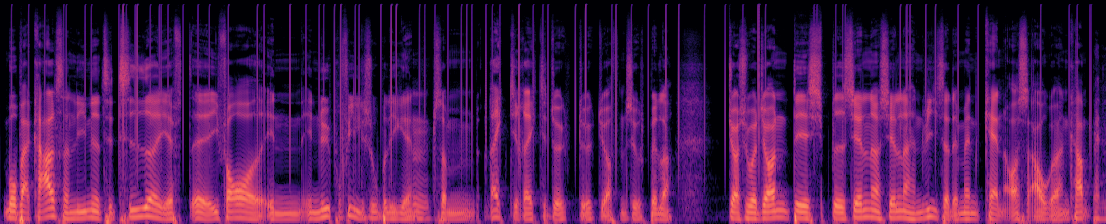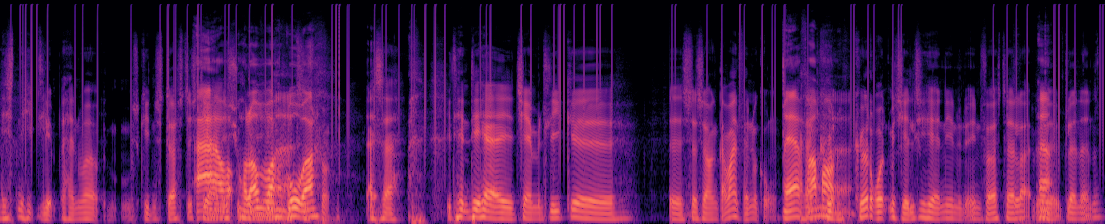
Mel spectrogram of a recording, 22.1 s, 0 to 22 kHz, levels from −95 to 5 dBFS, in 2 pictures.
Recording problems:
crackle, like an old record; faint; 20 dB below the speech

